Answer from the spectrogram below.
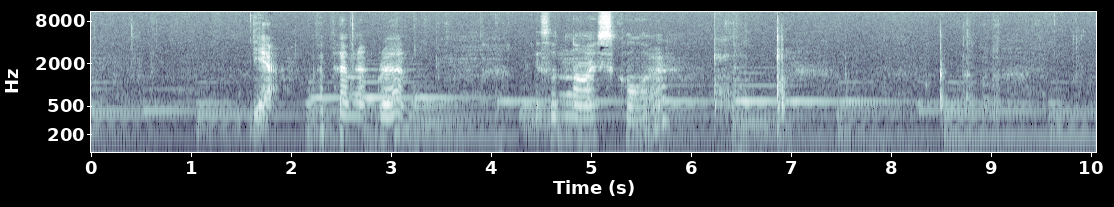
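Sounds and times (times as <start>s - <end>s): soft guitar-like background music: 0.0s - 10.0s.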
